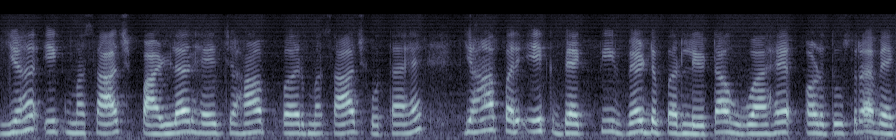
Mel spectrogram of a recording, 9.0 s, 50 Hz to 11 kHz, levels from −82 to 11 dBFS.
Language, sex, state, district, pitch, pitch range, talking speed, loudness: Hindi, female, Bihar, Vaishali, 225 Hz, 215-250 Hz, 155 wpm, -16 LUFS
